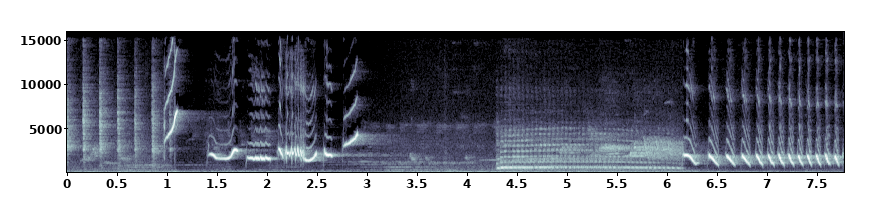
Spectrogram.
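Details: White-rumped shama singing, for voice training and stirring birds to sing in contests: rapid clicks, looping whistled phrases, a drawn-out buzzy note, then a fast run of repeated rising chirps.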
